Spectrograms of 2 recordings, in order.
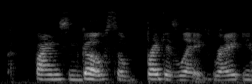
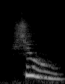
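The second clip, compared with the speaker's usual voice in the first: high, loud "shoo" sword whoosh; 5 semitones higher, 7 dB louder than usual. Retold or imitated. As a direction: imitate a glowing arc slicing past. Imitates a sword arc whooshing.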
